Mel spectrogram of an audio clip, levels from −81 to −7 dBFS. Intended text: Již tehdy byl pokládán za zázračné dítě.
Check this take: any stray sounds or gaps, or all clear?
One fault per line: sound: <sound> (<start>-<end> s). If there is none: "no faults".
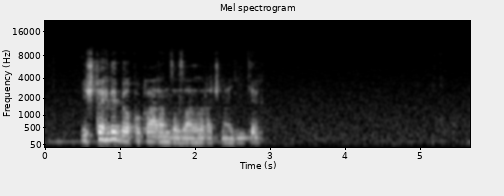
no faults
